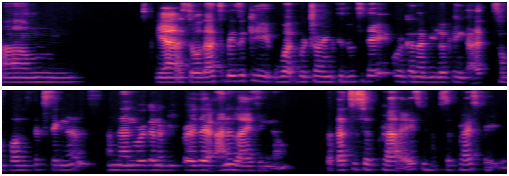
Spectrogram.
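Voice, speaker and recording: A woman with a fairly low voice talks fairly quickly in a monotone, flat delivery, her loudness swinging widely. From Egypt. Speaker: workshop facilitator. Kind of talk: online workshop presentation.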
